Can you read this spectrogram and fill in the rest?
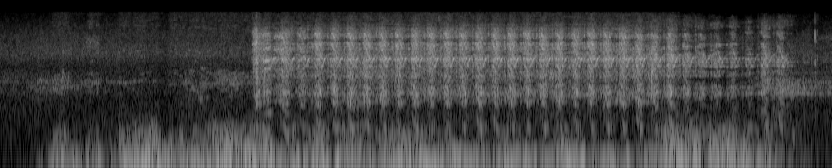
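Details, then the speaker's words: Diesel Renault Espace after running out of fuel, refuelled and primed, a disconnected plug refitted: starter whirs steadily about five seconds, engine turns but never fires; cranks but no start, connector suspected not fully seated. "Comment vous le trouvez mon sourire satisfait ? Bon, fait chier quoi, sérieux là."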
